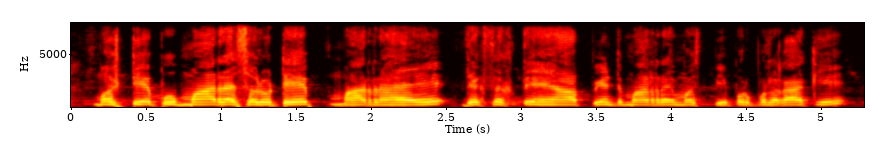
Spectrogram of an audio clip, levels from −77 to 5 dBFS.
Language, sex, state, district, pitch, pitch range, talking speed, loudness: Hindi, male, Chhattisgarh, Sarguja, 250 Hz, 240-260 Hz, 270 wpm, -14 LUFS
